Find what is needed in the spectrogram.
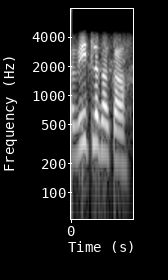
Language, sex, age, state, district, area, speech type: Tamil, female, 18-30, Tamil Nadu, Nagapattinam, rural, conversation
